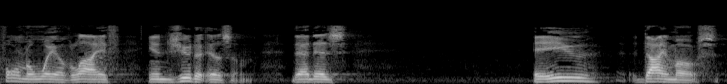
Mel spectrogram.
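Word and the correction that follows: Ioudaismos: I mispronounced that. Eudaismos. That little double dot there makes it a different syllable.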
